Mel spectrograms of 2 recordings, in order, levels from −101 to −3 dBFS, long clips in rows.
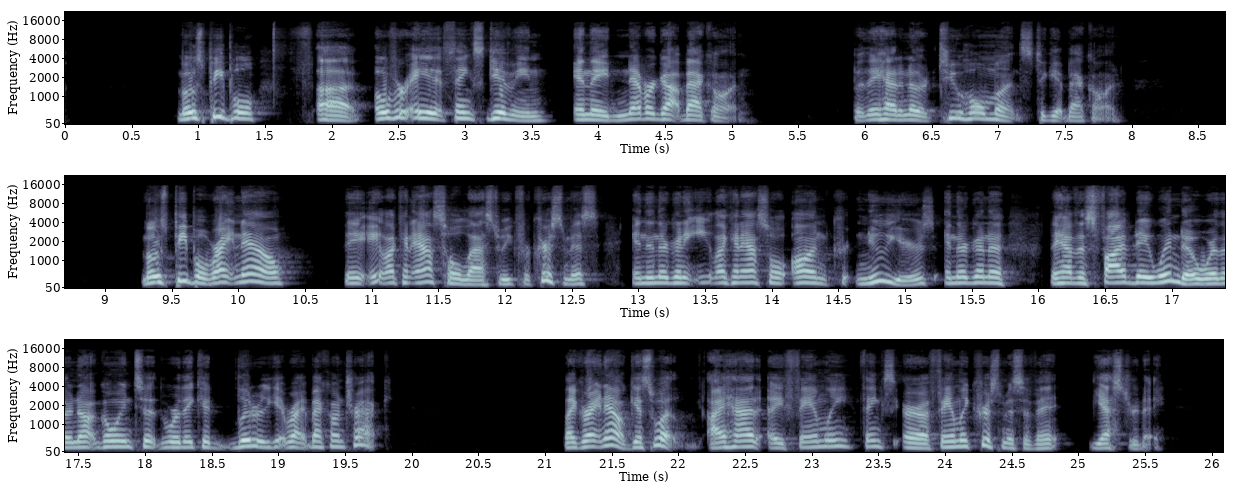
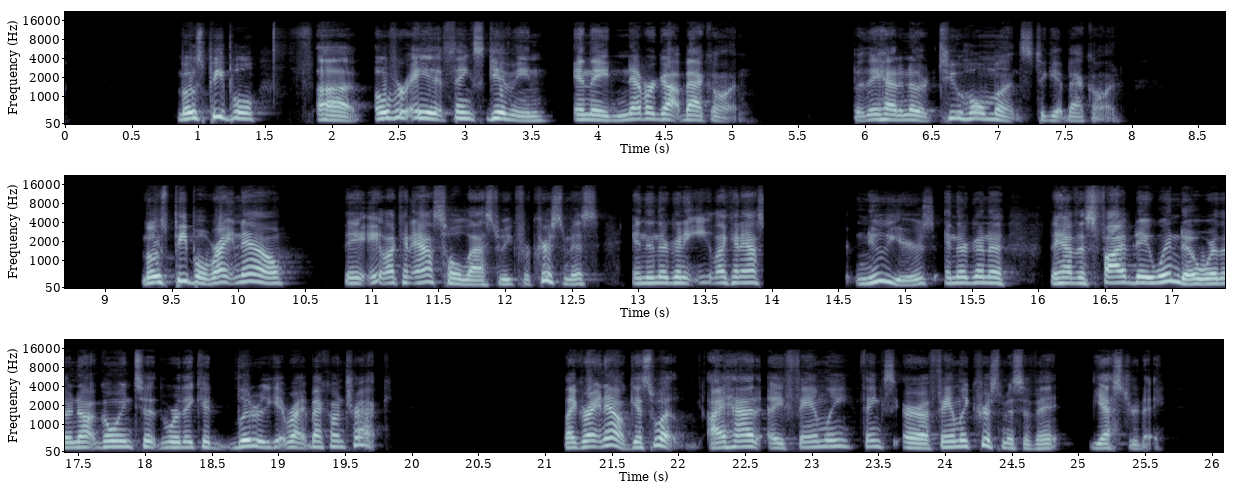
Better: first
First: none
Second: audio cutting out; at 14 s for 0.5 s

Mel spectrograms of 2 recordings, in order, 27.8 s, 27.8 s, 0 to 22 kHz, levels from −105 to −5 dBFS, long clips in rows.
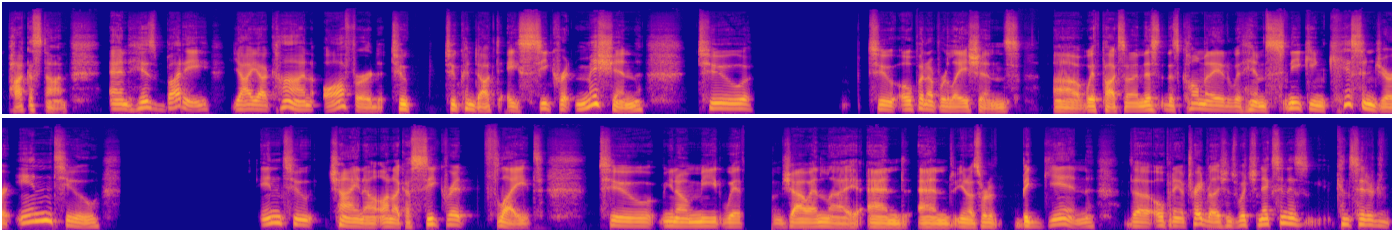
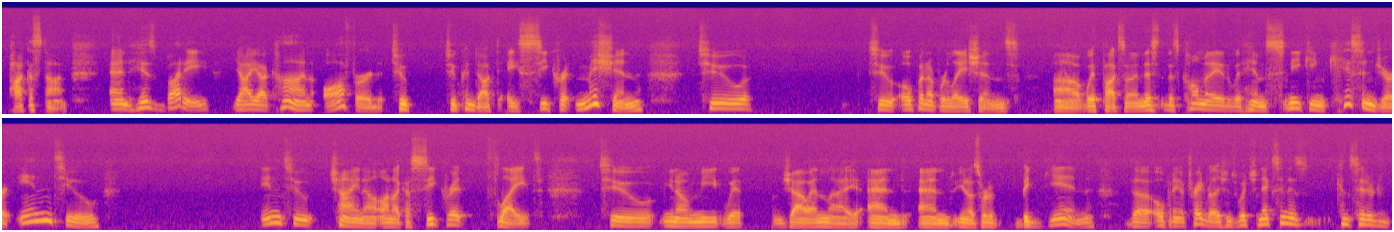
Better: first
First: none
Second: hiss; noticeable; throughout; 10 dB below the speech

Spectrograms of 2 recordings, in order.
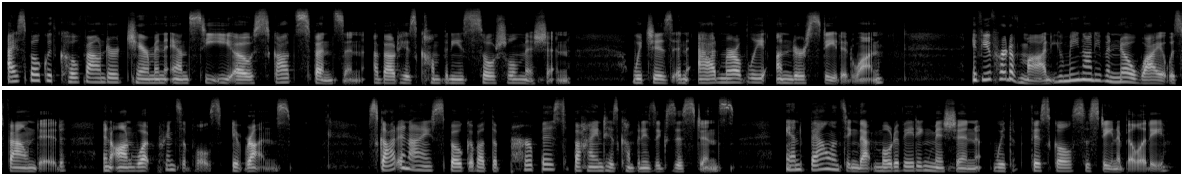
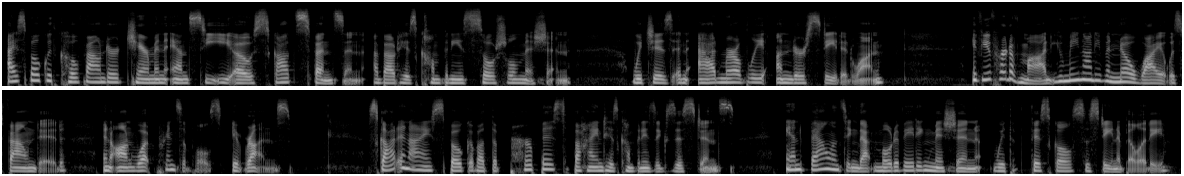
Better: second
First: thin; somewhat; fading below 450 Hz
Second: none

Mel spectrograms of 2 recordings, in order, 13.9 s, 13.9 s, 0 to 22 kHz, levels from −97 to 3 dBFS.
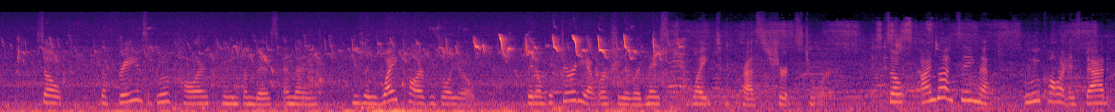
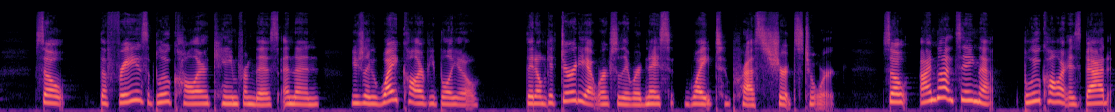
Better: second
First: animal sounds; very loud; throughout; 1 dB above the speech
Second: none

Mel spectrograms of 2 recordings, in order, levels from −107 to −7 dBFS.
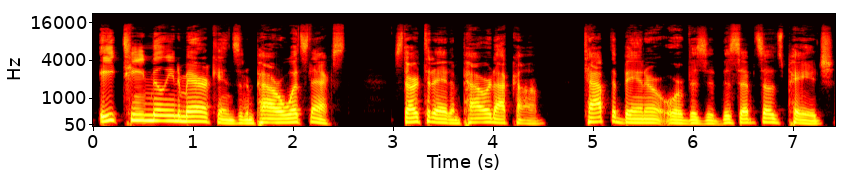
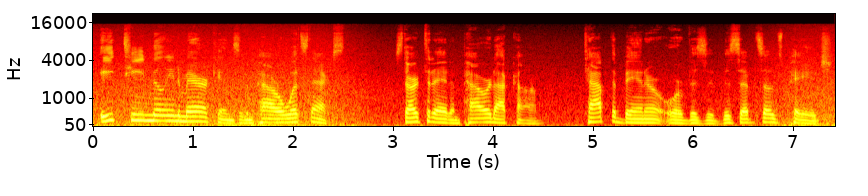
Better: first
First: none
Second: wind noise on the microphone; occasional gusts; 15 dB below the speech

